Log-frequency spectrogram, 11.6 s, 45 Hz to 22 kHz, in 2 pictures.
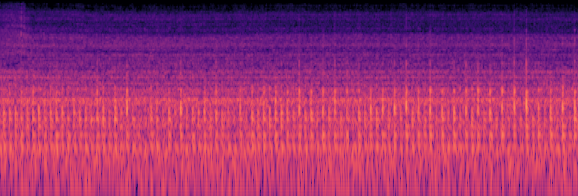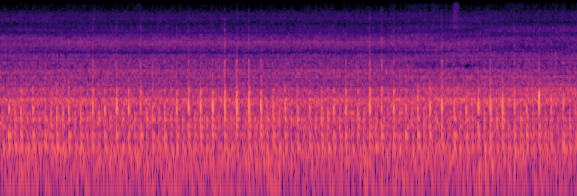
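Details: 2016 BMW X5 F15 engine running: a fast, fairly even stream of light pops, roughly three a second, over a steady hum. Bubbling/popping noise of unclear cause.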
